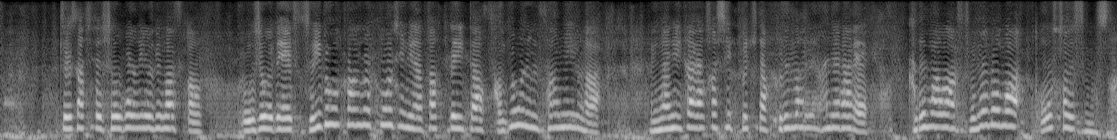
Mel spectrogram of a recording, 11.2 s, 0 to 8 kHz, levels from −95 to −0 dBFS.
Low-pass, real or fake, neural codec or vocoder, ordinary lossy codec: none; fake; codec, 16 kHz, 1 kbps, FreqCodec, smaller model; none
